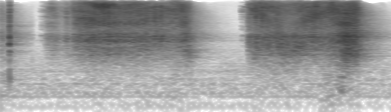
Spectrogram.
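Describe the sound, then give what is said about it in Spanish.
Two loud hissing blasts from a can of compressed air sprayed into a keyboard to remove dust, each lasting about a second with a brief pause between, no voices. “Ahora si deseas remover el polvo, puedes utilizar esta lata de aire comprimido.”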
